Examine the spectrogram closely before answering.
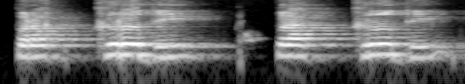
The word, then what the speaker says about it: प्रकृति: When there is kru, prakriti, no. Prakriti. That is correct.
